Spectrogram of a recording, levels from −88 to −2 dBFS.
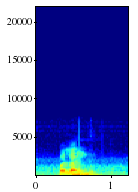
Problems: constant background noise, low volume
